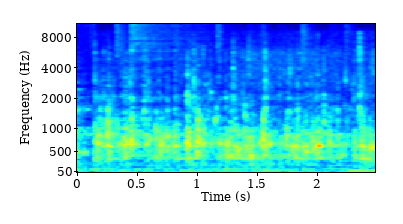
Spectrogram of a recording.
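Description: Ice cubes clinking and rattling against the walls of a glass mixing glass, a quick run of small clicks.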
